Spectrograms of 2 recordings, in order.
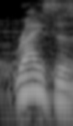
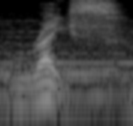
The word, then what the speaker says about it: R.I.S.E.: arrival, as well as R.I.S.E.'s arrival at one of our compounds. Pretty sure they're pronounced rise, not rice.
